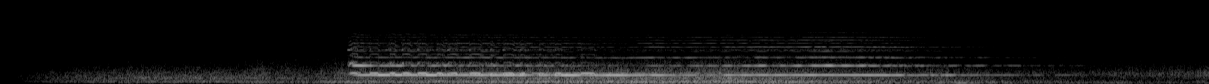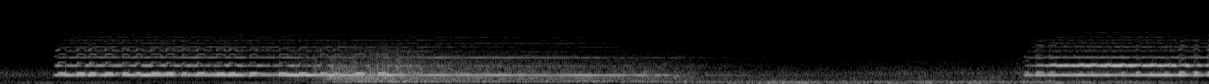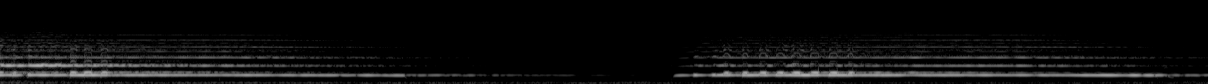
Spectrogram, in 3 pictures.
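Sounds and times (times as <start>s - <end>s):
thunder on a warm summer evening: 0.3s - 26.4s
Native American flutes: 3.5s - 10.7s, 12.6s - 20.0s, 22.3s - 29.4s, 30.9s - 36.2s.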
